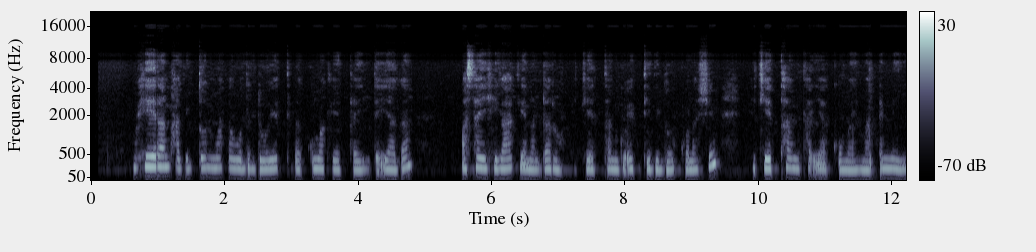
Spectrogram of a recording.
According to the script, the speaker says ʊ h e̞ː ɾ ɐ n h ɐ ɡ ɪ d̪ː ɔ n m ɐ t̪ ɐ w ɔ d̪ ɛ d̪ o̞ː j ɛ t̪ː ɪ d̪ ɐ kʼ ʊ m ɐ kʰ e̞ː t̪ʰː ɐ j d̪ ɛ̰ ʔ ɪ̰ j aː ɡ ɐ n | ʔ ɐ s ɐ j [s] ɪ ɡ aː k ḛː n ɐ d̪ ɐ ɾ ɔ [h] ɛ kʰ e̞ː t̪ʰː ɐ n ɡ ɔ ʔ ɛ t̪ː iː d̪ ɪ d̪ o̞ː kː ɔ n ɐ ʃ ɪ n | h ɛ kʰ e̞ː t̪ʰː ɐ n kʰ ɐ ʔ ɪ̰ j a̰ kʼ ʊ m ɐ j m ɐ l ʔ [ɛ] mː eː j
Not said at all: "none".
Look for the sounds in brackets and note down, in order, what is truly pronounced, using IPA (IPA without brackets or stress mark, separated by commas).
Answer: h, h, ɛ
